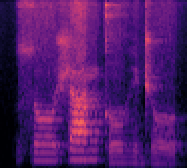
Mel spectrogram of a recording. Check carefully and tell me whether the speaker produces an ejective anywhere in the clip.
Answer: yes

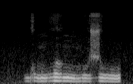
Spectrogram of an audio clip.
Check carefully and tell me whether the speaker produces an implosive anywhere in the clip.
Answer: no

